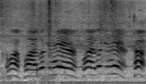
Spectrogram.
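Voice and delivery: calling from far away. Real, not acted. Calling dog out in the field.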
